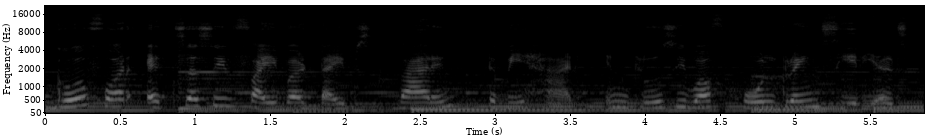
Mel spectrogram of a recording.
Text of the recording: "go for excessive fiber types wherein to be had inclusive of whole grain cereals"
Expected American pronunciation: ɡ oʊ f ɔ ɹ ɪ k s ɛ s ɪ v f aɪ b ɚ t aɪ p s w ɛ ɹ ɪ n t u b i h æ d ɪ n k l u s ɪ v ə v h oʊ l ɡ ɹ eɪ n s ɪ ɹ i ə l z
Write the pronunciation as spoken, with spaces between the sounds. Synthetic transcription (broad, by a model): ɡ oʊ f ɔ ɹ ɪ k s ɛ s ɪ v f aɪ b ɚ t aɪ p s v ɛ ɹ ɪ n t u b i h æ d ɪ n k l u s ɪ v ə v h oʊ l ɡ ɹ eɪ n s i ɹ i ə l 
